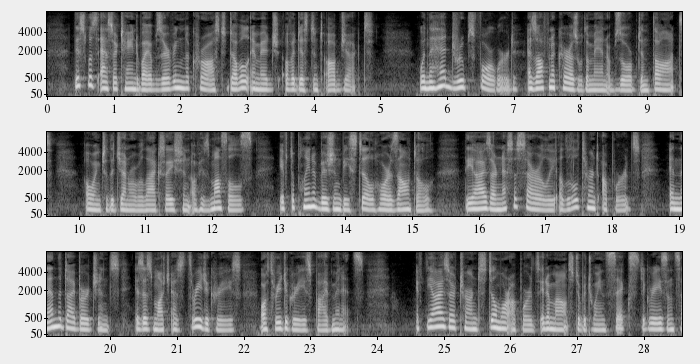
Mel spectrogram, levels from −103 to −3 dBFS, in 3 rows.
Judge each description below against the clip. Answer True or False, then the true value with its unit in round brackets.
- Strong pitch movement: False (3.5 semitones)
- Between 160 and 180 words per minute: True (165 wpm)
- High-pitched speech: False (160 Hz)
